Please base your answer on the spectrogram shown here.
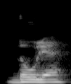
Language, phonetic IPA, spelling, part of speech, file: Russian, [ˈdulʲə], дуля, noun, Ru-ду́ля.ogg
- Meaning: 1. small pear 2. fig sign (a rude gesture in which the hand makes a fist and the thumb is stuck between the index and middle fingers); indicates "nothing for you", "nuts to you"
